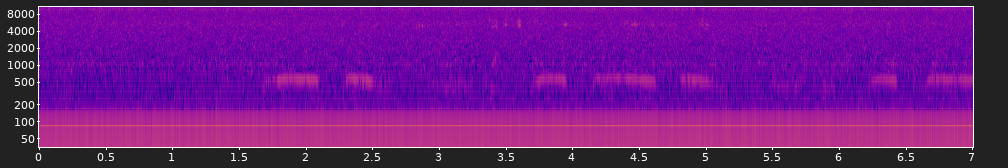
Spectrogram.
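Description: A pigeon cooing: low hollow notes in repeated phrases, each a short coo, a longer held coo and a falling coo, starting a couple of seconds in.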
